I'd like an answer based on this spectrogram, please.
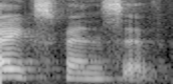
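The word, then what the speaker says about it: expensive: एक्सपेंसिव एक्सपेंसिव ध्यान दें अगर अलग से आए एस आईवी तो साइफ कहेंगे बट अब साथ में है तो ये सिर्फ पढ़ा जाएगा एक्सपेंसिव डब्लू ई व एच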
